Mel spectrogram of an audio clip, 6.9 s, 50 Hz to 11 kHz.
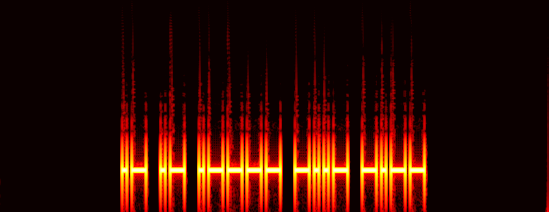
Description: Morse code, heard as a keyed tone, about 24 wpm, 700 Hz. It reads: AA1XY
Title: Speed Racing - USA 2x2 Call Signs 20wpm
